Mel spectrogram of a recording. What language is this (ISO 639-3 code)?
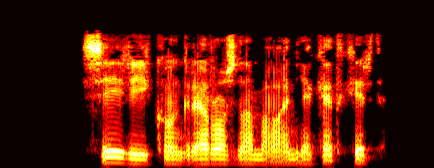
ckb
